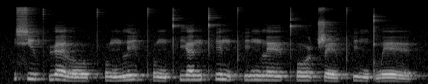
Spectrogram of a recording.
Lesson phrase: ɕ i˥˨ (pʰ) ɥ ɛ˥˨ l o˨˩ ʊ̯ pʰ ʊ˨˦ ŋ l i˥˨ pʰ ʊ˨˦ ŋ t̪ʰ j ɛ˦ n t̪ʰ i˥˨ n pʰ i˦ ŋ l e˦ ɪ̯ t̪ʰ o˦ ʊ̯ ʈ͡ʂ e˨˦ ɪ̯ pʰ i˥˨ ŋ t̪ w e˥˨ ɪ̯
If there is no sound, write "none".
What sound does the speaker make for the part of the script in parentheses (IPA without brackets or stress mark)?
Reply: pʰ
